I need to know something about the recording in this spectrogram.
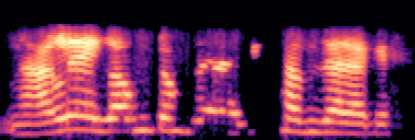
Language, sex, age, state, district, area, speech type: Manipuri, female, 45-60, Manipur, Kangpokpi, urban, conversation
